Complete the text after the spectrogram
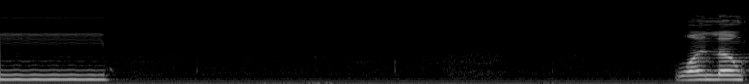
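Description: A young woman sings a long, held melodic recitation into a microphone, with pauses between phrases.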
